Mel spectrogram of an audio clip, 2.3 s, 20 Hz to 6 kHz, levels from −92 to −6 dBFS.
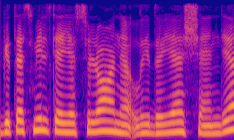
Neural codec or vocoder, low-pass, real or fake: none; 5.4 kHz; real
